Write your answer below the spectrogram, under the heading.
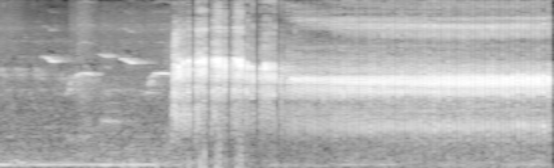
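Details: White-necked babbler in vigorous song: soft faint whistles, then a few loud harsh pulses leading into a long, steady, rapid buzzing trill.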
